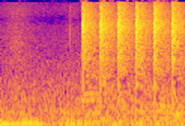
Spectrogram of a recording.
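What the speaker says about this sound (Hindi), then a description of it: "चलें व्यूवर्स मैं अपना स्टोव ऑन कर लेती हूँ।" A gas stove being switched on in a home kitchen, giving a quick series of about seven sharp, evenly spaced ratcheting clicks from the igniter, close and fairly loud after a brief quiet moment.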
